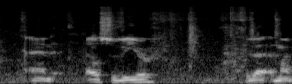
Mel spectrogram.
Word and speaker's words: Elsevier: And Elsevier, is that am I pronouncing that right?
